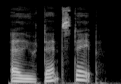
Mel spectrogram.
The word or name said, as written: adjudantstab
